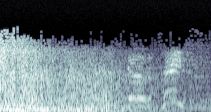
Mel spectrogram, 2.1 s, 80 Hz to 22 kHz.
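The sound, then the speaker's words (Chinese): A 17th-century cannon firing at a yearly historical military display in Virginia, USA: a loud, broad blast with a long rumbling tail that slowly fades, and a brief voice near the end. “17世纪的火炮， 开火。”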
